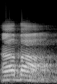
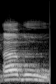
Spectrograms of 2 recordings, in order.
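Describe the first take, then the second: First: The echo after the b sounds like a. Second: The echo after the b sounds like u. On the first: "জবর হয়ে গেল" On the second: "পেশ হয়ে গেল"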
